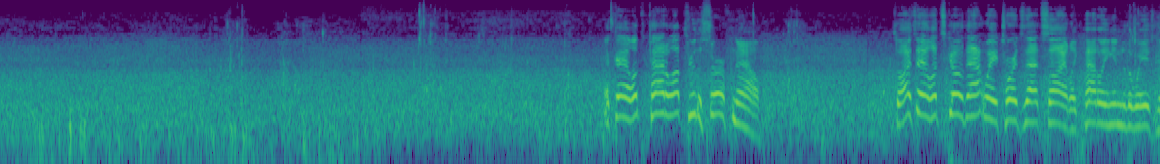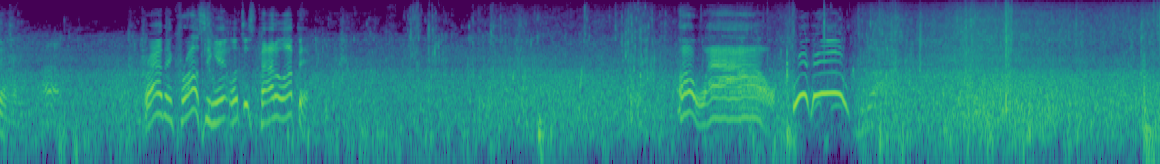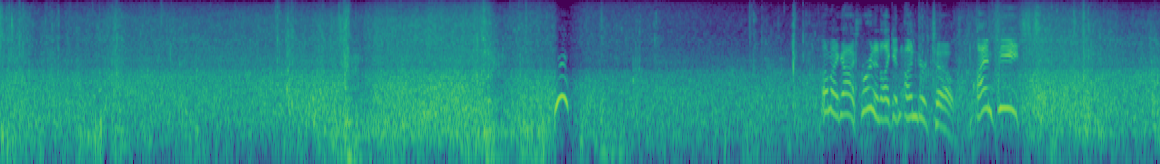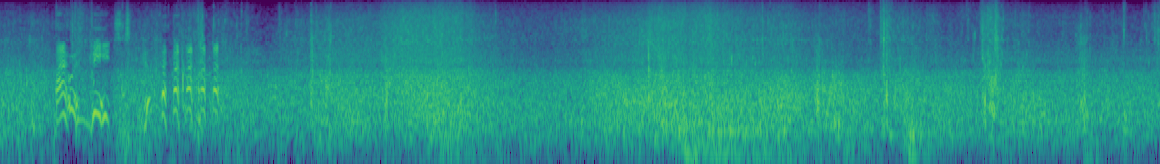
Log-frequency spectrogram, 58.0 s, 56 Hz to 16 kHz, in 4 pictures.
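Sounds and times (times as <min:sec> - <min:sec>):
wind buffeting microphone: 0:00.0 - 0:07.7, 0:13.2 - 0:58.0
small waves washing over grass: 0:00.0 - 0:58.0
water splashes: 0:01.7 - 0:58.0.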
